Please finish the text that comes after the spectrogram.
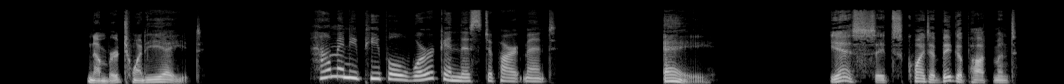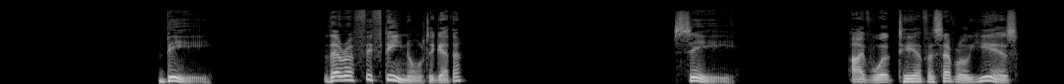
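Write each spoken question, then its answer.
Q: How many people work in this department?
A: B: There are 15 altogether.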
